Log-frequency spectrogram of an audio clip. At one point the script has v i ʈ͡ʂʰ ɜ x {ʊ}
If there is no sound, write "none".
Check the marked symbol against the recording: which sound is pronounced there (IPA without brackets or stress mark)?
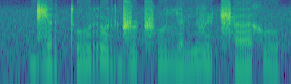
u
